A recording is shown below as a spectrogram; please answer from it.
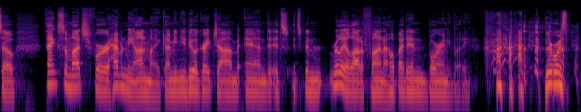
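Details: Adult male speaker; normal voice.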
